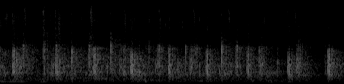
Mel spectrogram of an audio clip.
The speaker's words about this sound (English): If you're female this morning and God has called you to be a stay-at-home mom and a wife, good for you. Ladies, yeah, come on, you can applaud that.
